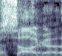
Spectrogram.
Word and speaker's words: Saga: No, Saga, that's a long A.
